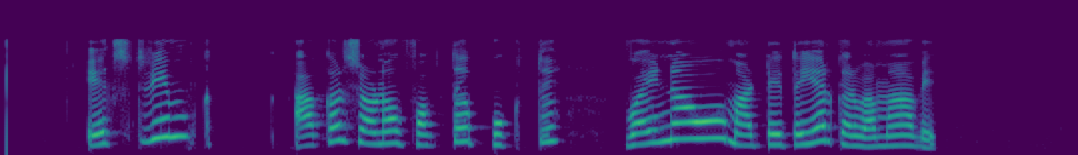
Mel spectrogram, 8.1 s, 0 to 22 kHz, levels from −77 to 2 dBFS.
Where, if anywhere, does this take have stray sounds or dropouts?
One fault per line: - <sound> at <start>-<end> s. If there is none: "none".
none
